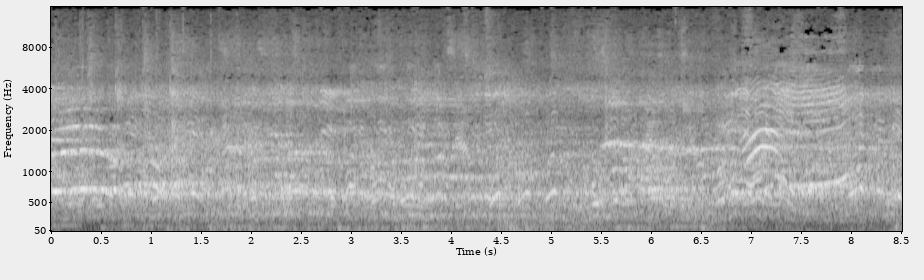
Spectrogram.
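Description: A crowd of spectators shouts and cheers throughout in a large echoing hall.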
